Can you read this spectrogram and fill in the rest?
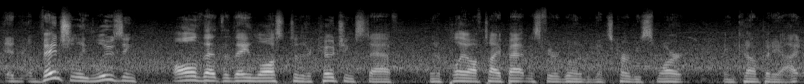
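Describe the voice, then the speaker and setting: An American man giving live, unscripted football commentary as a stream host, in a folksy, conversational way. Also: mid-range voice. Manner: conversational, folksy, rises to excited shouts on big plays. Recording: clearly noisy live stream background.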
